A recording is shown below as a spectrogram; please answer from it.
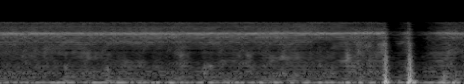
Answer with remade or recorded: remade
